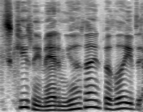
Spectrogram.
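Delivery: put-on polite, courtly, courteous Southern gentleman's accent. Describing a courteous character's voice, quoting him in a southern gentleman accent. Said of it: "very much like a southern gentleman".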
